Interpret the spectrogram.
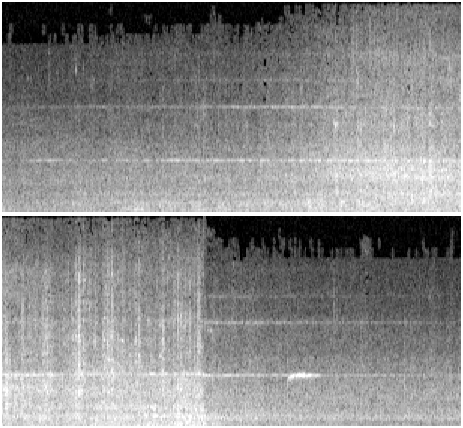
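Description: A train going by: the noise builds for several seconds and is loudest with a rush of rail noise, then drops off sharply about nine seconds in.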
